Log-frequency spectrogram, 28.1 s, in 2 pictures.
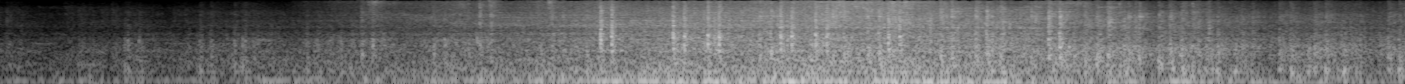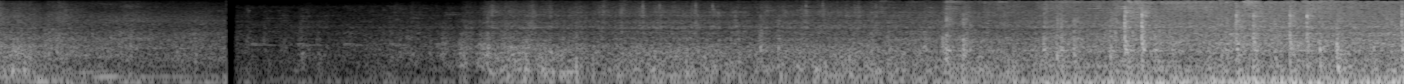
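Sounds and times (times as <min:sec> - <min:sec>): diesel train passing: 0:00.0 - 0:28.0
wheels clicking over rail joints: 0:05.8 - 0:14.7.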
